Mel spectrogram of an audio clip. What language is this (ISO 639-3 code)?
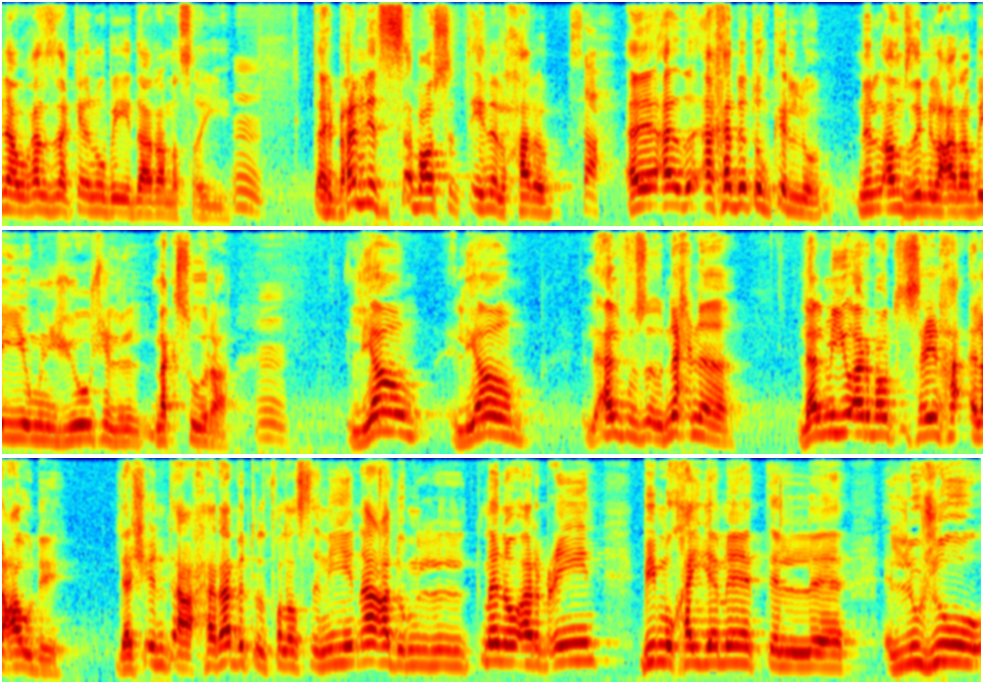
ara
